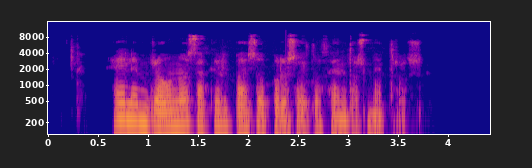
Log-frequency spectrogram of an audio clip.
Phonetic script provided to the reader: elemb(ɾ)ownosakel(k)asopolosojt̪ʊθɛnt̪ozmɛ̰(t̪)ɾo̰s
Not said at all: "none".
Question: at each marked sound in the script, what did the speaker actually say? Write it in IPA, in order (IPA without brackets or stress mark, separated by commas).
ɾ, p, t̪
